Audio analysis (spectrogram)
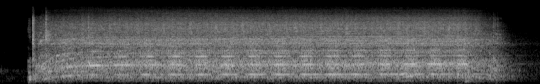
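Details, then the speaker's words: Lamborghini Gallardo, long unused and apparently flooded, cranked on the starter with spark plugs out to prime oil: smooth, even whirr for about five seconds with no firing or compression beat. Oil pressure gauge moves slightly, which is considered good. "did the oil pressure move yeah a bit a bit yeah I wouldn't say it went all the way to four no no it probably won't a crank in but as long as it's moving we got oil pressure we're good"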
